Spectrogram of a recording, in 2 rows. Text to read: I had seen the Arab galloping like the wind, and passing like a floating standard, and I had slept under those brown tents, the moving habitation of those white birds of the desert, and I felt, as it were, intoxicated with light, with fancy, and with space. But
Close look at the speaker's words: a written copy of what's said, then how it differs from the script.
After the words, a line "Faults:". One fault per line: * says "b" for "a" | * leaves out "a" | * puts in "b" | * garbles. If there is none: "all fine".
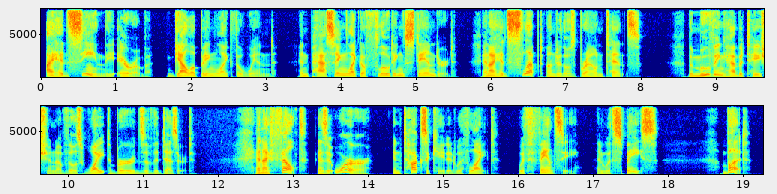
I had seen the Arab galloping like the wind, and passing like a floating standard, and I had slept under those brown tents, the moving habitation of those white birds of the desert, and I felt, as it were, intoxicated with light, with fancy, and with space. But
Faults:
all fine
